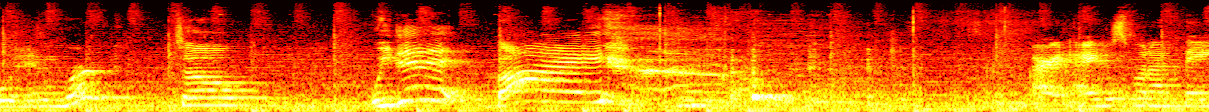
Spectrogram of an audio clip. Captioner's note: laughter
